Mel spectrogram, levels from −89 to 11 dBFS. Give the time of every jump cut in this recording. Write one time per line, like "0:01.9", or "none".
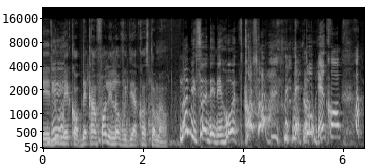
none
